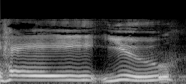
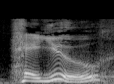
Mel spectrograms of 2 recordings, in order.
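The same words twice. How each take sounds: First: A higher, louder hail across the room; calling out. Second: A loose, offhand call to a stranger; casual hey you. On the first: Preacher looking around the crowd, calling out. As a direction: call out to catch attention. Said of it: "I can say". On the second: Preacher showing how strangers get hailed, offhand. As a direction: toss it out to nobody in particular. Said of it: "Instead of saying". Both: Shown as a demonstration.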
